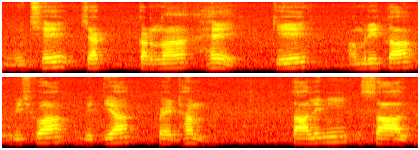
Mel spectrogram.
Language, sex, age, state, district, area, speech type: Urdu, male, 30-45, Telangana, Hyderabad, urban, read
